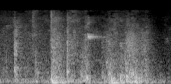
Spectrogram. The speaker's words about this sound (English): Tried to jump into the train last minute and smashed his entire face and head into the hood of the door. And fell to the ground.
